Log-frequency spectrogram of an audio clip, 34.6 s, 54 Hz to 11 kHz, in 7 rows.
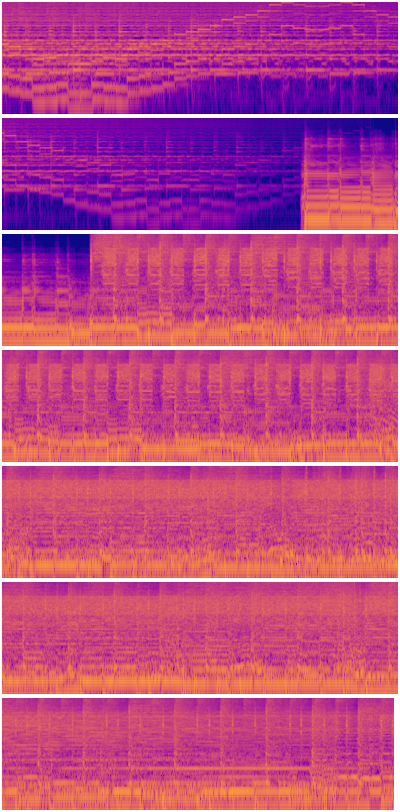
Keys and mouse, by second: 4.4-5.6 middle drag, 7.4-9.4 middle drag, 9.7 KP_0, 12.2-13.4 drag, 33.2-34.6 drag.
